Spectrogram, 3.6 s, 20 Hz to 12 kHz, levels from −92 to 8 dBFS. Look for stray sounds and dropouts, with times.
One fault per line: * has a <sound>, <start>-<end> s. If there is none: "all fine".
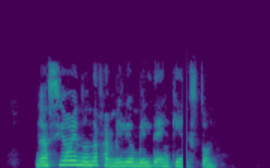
* has a dropout, 2.4-2.5 s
